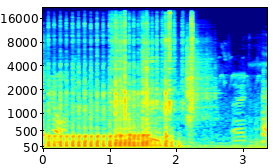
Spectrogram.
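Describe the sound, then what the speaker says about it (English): A Harley motorcycle engine in need of a carb clean and fresh fuel chugs in an even, loud, close rhythm, then slows and dies away, with a voice talking over it. "Is this a Harley? It's a Harley."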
